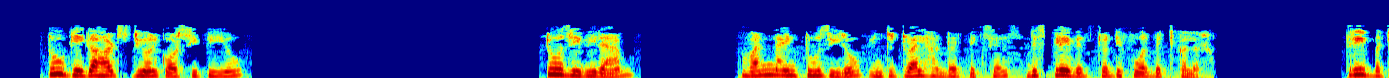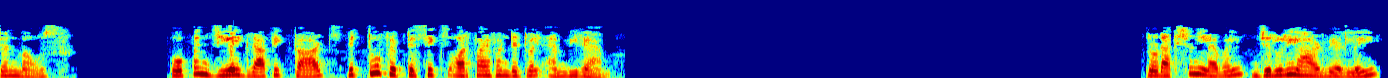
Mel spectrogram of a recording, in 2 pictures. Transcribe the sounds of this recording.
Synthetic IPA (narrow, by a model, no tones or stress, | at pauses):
ʈuːɡiɡaɦəɾʈsɖjoːlkɔːɾsiːpiːjuː | ʈuːd͡ʒiːbiːɾɛ̃ːm | ʋɐ̃nːãɪ̃nʈuːziːɾoːɪ̃ɳʈuʈʋɛlʋɦɐ̃ɳɖɾəɖ̚pɪksəlsɖɪspleːʋɪd̪̚ʈwɛ̃ɳʈifoːɾbɪʈkɐləɾ | t̪ʰɾiːbʌʈənmaʊs | oːpə̃nd͡ʒiːəlɡɾæːfɪkːaːɾɖsʋɪd̪̚ʈuːfɪfʈisɪksɔːɾfaɪʋɦʌ̃ɳɖɾəɖ̚ʈʋɛlɛ̃mbiɾæ̃ːm | pɾoɖʌkʃə̃nlɛʋəld͡ʒəɾuːɾiɦaːɾɖʋeːɾleː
